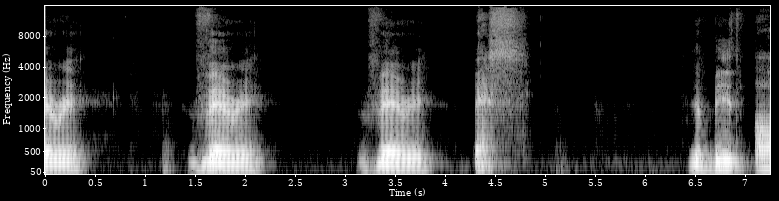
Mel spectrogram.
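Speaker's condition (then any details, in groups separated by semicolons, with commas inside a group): No condition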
